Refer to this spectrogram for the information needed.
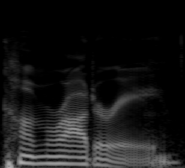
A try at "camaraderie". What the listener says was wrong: Say comma. I feel like you're hitting it hard at camaraderie. Yeah, but it's like subtle.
